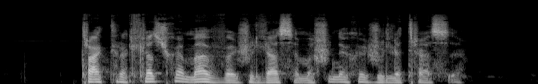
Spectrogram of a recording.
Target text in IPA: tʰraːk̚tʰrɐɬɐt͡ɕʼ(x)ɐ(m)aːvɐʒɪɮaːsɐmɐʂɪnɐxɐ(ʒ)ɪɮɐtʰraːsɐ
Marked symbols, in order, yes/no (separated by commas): yes, yes, yes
